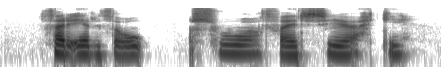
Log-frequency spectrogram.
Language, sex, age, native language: Icelandic, female, 15, Icelandic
